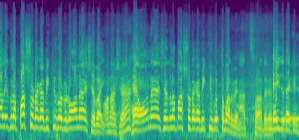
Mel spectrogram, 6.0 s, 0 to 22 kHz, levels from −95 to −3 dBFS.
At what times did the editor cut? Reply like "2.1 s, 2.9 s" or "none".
none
